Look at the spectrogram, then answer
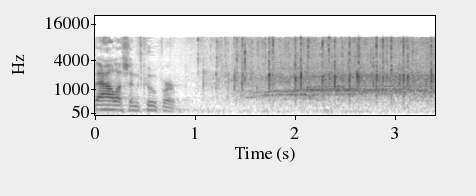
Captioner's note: applause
